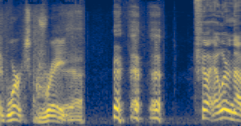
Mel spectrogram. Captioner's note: laughs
